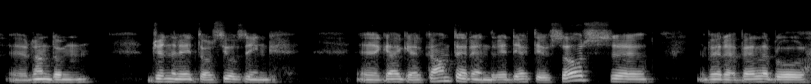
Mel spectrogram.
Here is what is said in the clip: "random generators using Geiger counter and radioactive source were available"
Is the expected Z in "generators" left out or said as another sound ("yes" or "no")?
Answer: yes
